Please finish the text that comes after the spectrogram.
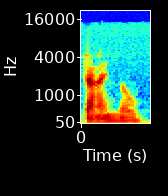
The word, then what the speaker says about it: dango: Dango.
